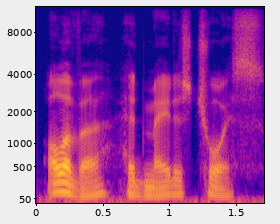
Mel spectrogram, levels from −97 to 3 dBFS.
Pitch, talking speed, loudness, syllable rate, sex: 95 Hz, 175 wpm, -21 LUFS, 5.4 syllables/s, male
